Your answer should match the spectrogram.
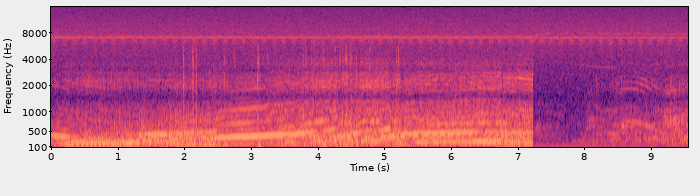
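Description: A Formula 1 car driven by Johnny Dumfries at the 1986 Australian Grand Prix screams loudly under acceleration through its 6-speed gearbox, pitch rising through the gears, then drops abruptly to a quieter engine note; a commentator talks over it.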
